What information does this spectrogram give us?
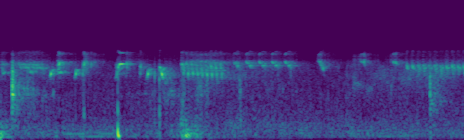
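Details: European goldfinch (Carduelis carduelis) giving quick, bright twittering notes and liquid chirps in a rapid, tumbling run, with a low rumble underneath.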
